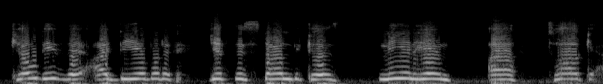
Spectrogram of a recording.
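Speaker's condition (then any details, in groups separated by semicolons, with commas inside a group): Cerebral palsy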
